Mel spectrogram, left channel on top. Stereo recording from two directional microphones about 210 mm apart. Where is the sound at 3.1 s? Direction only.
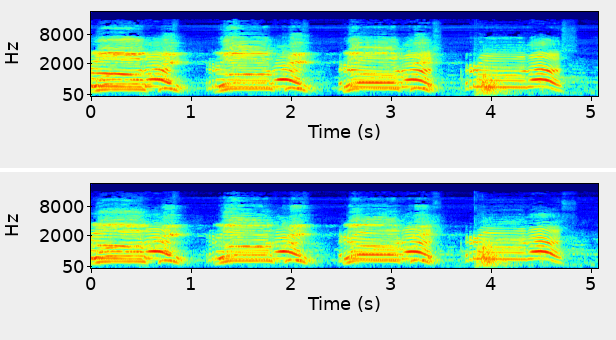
15° left (ahead or behind).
